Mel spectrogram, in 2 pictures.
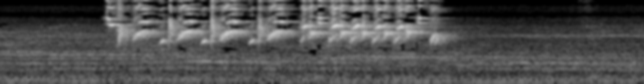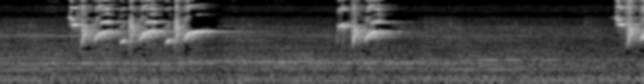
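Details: Lively European goldfinch song in repeated bursts: a long tinkling, chattering phrase, then shorter twittering fragments separated by quiet gaps.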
